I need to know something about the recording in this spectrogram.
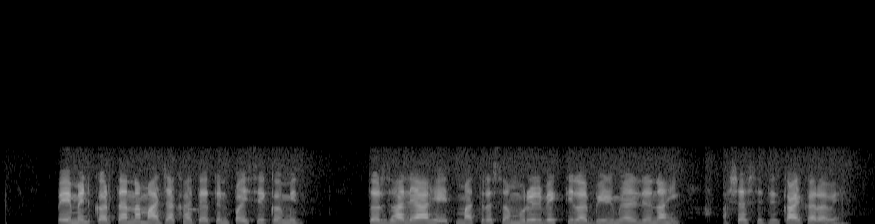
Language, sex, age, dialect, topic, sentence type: Marathi, female, 18-24, Northern Konkan, banking, question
